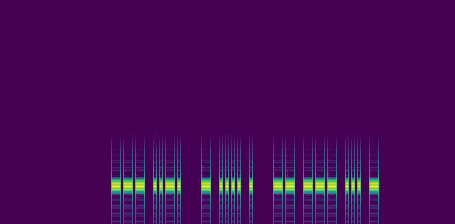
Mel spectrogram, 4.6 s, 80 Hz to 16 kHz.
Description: Morse code, heard as a keyed tone, about 40 wpm, 700 Hz. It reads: OF THE MOST
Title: Sets of 3 Words 40wpm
